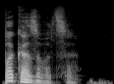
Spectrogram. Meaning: 1. to show oneself, to come in sight, to appear 2. to show up, to appear 3. passive of пока́зывать (pokázyvatʹ)
- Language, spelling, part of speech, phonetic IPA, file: Russian, показываться, verb, [pɐˈkazɨvət͡sə], Ru-показываться.ogg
